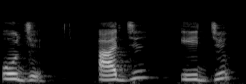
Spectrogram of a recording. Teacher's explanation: جیم جو ہے واقعی وسط اللسان تالو سے جا کے لگتی ہے تو جیم ادا ہوتا ہے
